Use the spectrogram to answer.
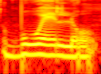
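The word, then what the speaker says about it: vuelo: Uh but uh the next word let's continue the the next word is buo. Buo remember the v sound in Spanish is similar to b as in bell.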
